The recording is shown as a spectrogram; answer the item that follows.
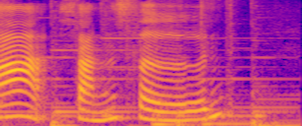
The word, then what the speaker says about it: สรรเสริญ: หนู ค่ะ อย่าง เช่น คำ ว่า สรรเสริญ อ่าน ว่า สรรเสริญ จรรยา อ่าน ว่า จรรยา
